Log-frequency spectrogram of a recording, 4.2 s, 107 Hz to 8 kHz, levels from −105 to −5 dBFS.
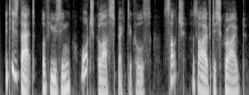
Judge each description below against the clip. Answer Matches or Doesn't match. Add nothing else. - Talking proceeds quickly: Doesn't match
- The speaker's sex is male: Matches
